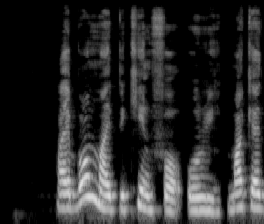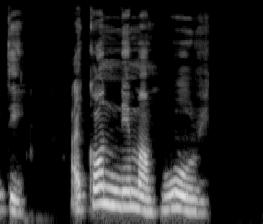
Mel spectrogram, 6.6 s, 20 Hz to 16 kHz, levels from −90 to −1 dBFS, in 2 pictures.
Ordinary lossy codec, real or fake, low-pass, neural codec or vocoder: none; fake; 14.4 kHz; vocoder, 48 kHz, 128 mel bands, Vocos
